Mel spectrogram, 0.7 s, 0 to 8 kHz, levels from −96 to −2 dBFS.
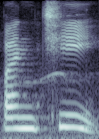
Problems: none marked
